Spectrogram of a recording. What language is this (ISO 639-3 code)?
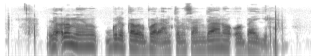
dag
